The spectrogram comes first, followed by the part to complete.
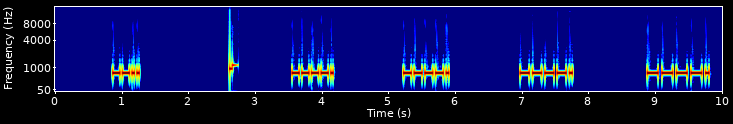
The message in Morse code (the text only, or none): Z 9999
